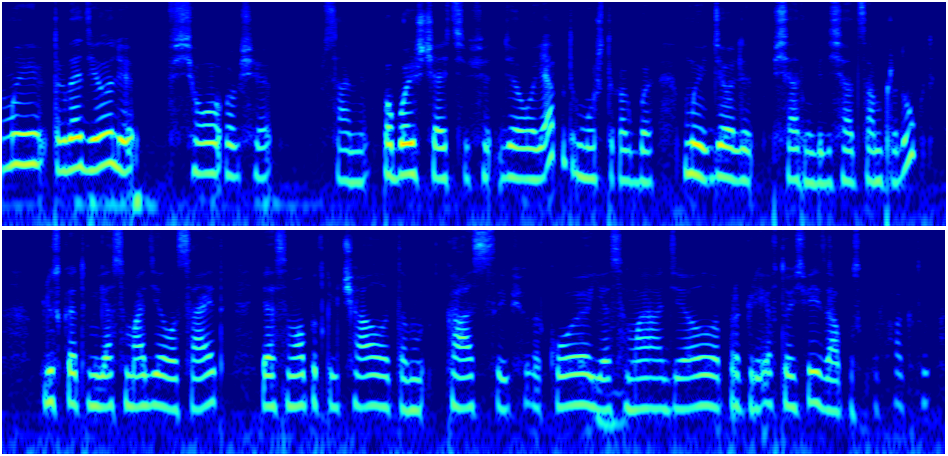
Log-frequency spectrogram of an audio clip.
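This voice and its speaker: Using a dark, mellow tone, a woman speaks at a fairly quick pace and a medium pitch with ordinary pitch variation. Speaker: fitness blogger and student. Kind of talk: casual interview.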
